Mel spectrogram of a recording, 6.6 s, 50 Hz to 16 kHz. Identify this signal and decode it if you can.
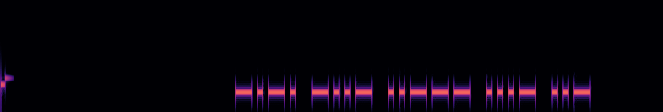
Morse code, heard as a keyed tone, about 22 wpm, 700 Hz. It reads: CX2VU
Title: DXCC-100 Call Signs - 5 Characters - 22wpm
